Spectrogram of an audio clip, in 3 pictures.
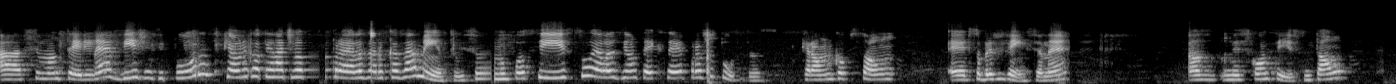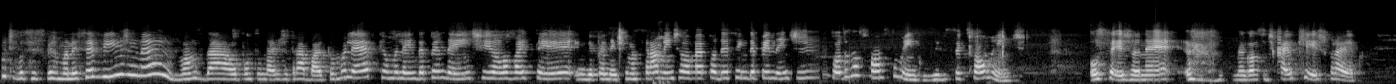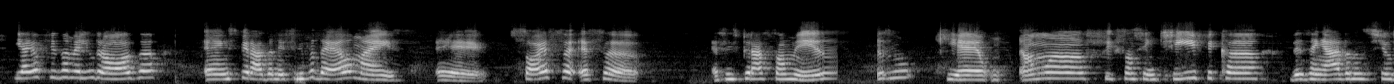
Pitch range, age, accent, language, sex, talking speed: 220-295 Hz, 20-39, Brazilian, Portuguese, female, 165 wpm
